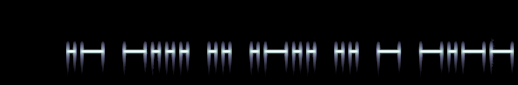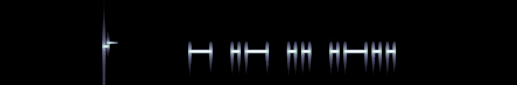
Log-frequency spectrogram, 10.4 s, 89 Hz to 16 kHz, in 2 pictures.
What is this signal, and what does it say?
Morse code, heard as a keyed tone, about 17 wpm, 700 Hz. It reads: ABILITY TAIL
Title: Sentences from Top 1000 Words - Review Part 3 - New Word Drill - 17wpm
